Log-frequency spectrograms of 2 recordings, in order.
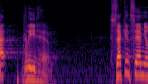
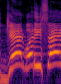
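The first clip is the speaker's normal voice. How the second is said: son asking; 8 semitones higher, 4 dB louder, slower than usual. Retold or imitated. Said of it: "And he goes".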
